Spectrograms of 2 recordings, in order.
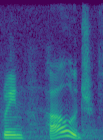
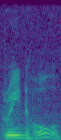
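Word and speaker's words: Greenhalgh: 3 videos so far, Howard Green Halge, as you've just corrected me. Absolutely, I said Green Hall, but well, it's that's how I pronounce it anyway.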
